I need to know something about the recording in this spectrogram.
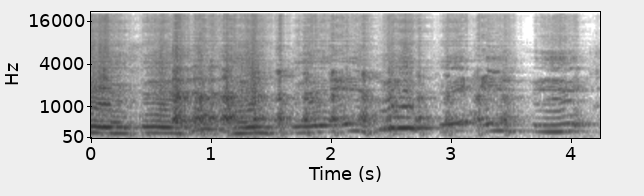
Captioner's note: laughing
